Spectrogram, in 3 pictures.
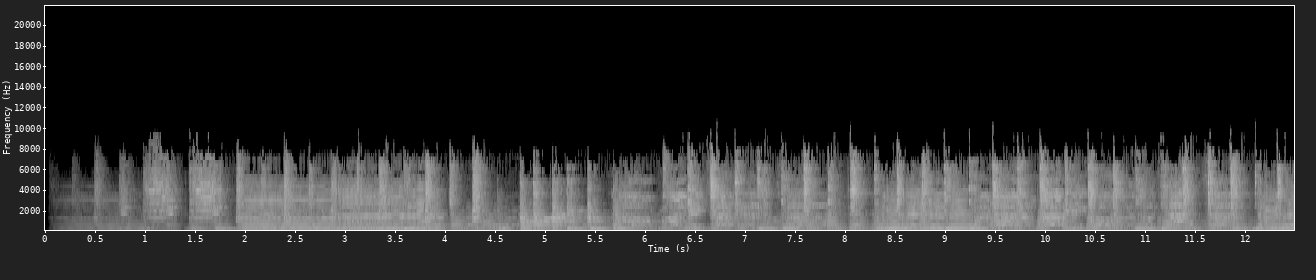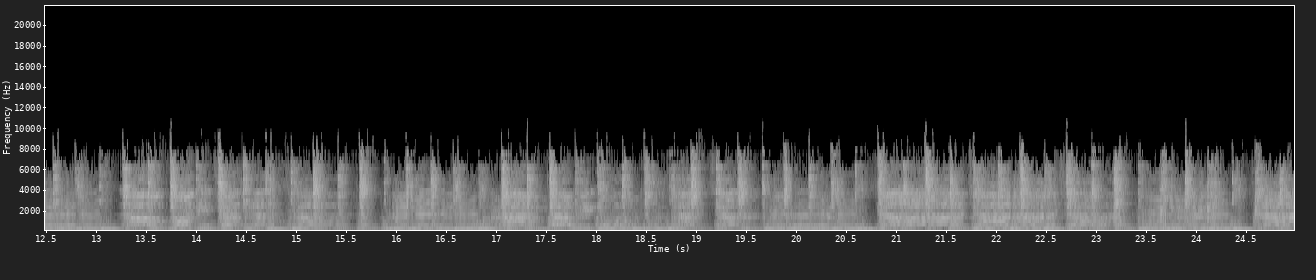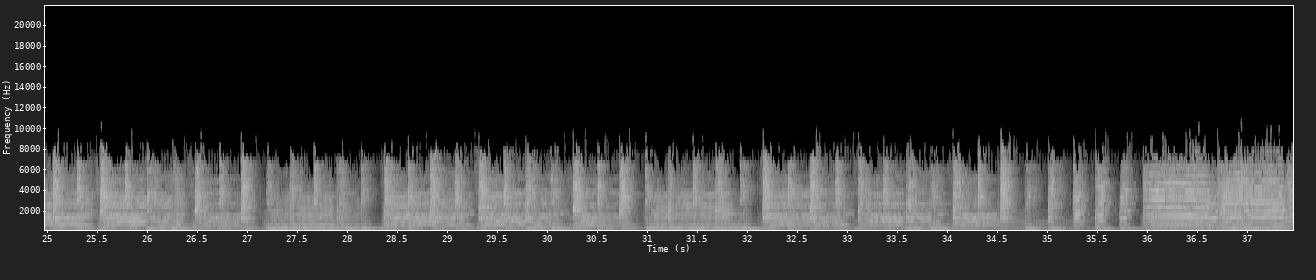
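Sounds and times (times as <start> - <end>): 
African jazz cha cha music: 0.0 - 37.4.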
